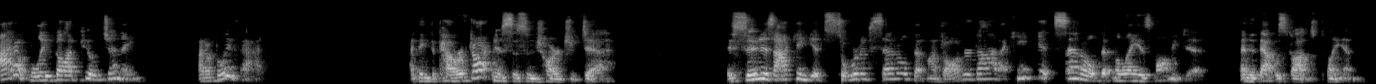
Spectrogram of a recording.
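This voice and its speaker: A woman with a fairly high pitch and vocal fry talks at a fairly quick pace, her pitch swinging very widely. Long, frequent pauses break up her speech. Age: 60s. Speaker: workshop presenter. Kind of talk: workshop talk. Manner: casual, conversational.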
